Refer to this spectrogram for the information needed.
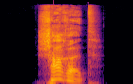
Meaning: second-person plural subjunctive I of scharren
- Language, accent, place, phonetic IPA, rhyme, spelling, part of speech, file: German, Germany, Berlin, [ˈʃaʁət], -aʁət, scharret, verb, De-scharret.ogg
